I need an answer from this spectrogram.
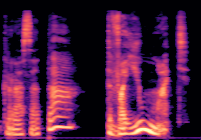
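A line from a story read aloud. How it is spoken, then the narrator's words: Hissing. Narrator (Russian): прошипел пернатый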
